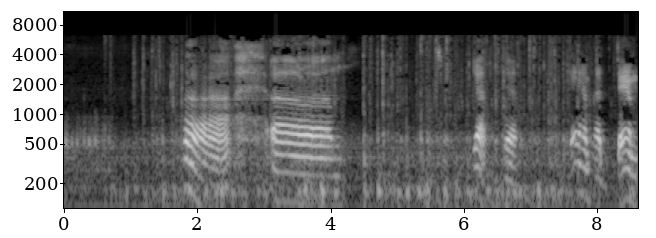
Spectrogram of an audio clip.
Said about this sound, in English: Damn, that's loud typing. Huh. See, this time I put you between the keyboard and the microphone, though, so...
